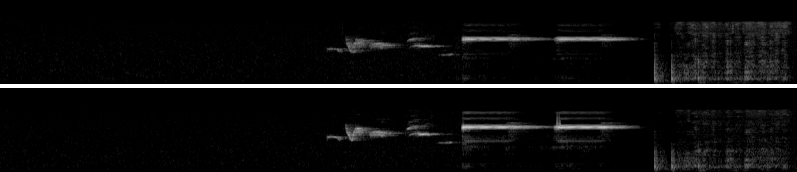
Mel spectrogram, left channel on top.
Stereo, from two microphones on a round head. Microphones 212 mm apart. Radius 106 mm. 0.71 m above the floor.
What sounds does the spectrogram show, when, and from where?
3.3 s a bird: 40° right (ahead or behind), 2 m
4.6 s a fire alarm: 55° right (ahead or behind), 3 m
6.5 s writing: 40° left (ahead or behind), 1.2 m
